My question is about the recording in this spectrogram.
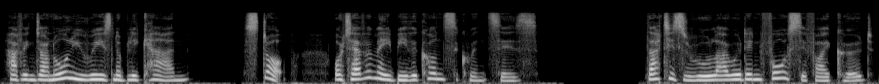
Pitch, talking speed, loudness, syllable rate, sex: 215 Hz, 150 wpm, -17 LUFS, 4.9 syllables/s, female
